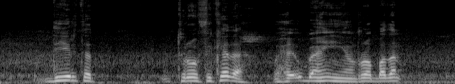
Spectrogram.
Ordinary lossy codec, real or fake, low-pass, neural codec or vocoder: none; real; none; none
